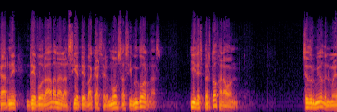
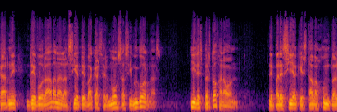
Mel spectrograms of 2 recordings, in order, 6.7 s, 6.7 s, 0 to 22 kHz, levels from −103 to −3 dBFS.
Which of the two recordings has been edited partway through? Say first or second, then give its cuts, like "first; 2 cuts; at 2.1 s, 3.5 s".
second; 1 cut; at 5.3 s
